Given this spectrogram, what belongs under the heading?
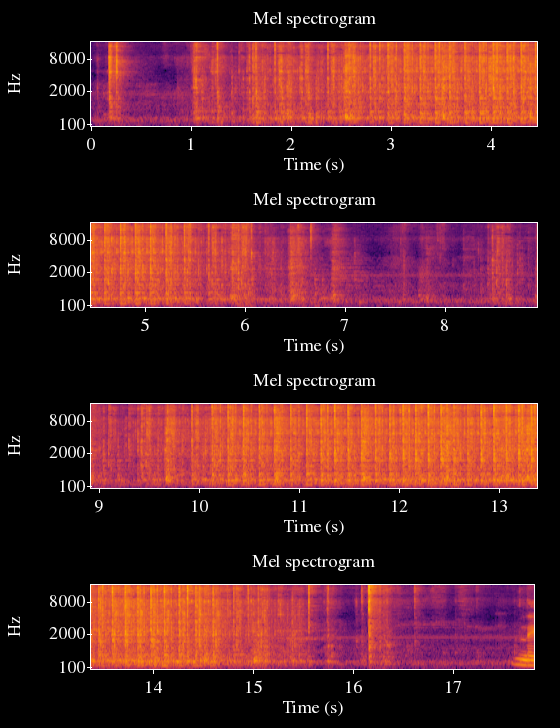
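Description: A sewing machine stitches the side of a blouse latkan tassel, running in two long steady bursts of rapid mechanical chatter with brief pauses between, close and fairly loud.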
